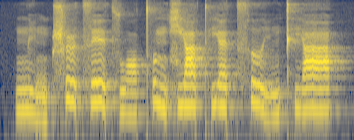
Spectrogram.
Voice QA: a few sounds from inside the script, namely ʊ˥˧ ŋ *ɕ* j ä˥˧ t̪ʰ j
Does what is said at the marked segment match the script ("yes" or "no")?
yes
